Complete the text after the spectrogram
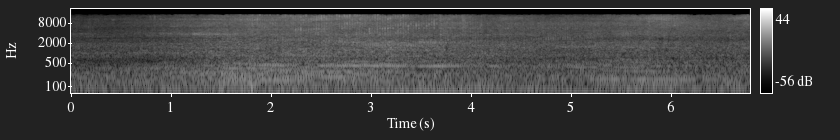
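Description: A motorbike passes along the road nearby.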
